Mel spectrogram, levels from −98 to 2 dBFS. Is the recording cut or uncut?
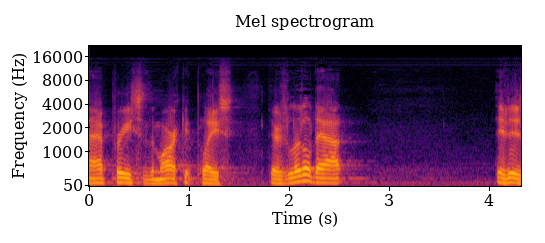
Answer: uncut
